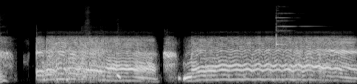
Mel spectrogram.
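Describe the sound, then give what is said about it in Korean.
A person imitates a goat with two long, wavering, loud bleats, the voice quivering throughout with a brief breath between them. “염생이 소리 한번 해볼까요? 염소?”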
